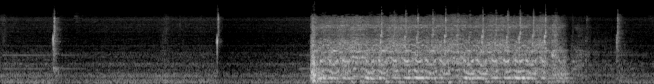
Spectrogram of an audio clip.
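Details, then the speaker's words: 2002 Ford F250 7.3 Powerstroke diesel, sat 2 years, cranked from under the hood with ether sprayed into the intake: steady rapid starter chug about three beats a second without catching, starting to get fuel and almost starting. "We're actually getting pretty close there. It's wanting to almost start."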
